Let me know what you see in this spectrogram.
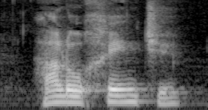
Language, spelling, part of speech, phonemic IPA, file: Dutch, halogeentje, noun, /ˌhɑloˈɣeɲcə/, Nl-halogeentje.ogg
- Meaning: diminutive of halogeen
